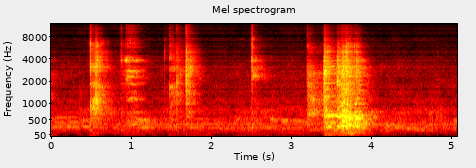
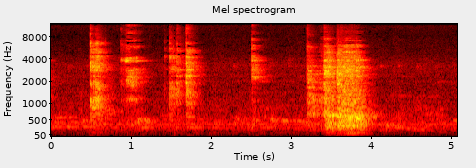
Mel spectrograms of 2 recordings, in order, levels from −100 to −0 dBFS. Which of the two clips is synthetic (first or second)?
first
